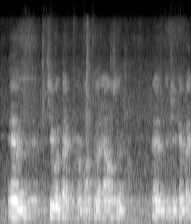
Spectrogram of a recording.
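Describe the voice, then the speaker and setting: A man talks at a fairly quick pace, his voice carrying audible room echo over noticeable background noise. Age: 60s. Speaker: husband speaking at his wedding anniversary. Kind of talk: personal storytelling to gathered guests.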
